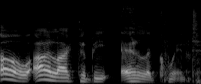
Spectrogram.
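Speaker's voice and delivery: slow, smug, self-satisfied, savoring delivery. Imitating how Katt Williams talks in interviews: smug Katt Williams impression. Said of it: "Like smug".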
